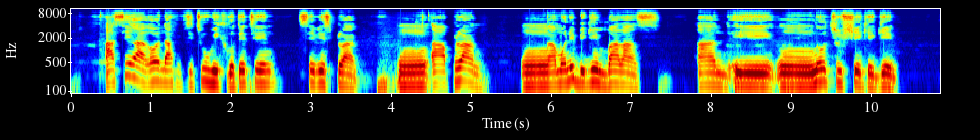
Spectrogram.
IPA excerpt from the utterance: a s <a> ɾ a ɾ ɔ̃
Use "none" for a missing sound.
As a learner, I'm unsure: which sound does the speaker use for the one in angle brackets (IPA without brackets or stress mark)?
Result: i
